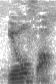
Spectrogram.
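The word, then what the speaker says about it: Jehovah: Actually hindi J yung nandodoon naanay. That is Jehova. Tapos yung V minsan napo-pronounce siya. Ah iba ang ano. Iba oo pero nakasanayan na in-adopt na lang nila Jehova. Pero yung original an pronunciation hindi ganun eh.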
